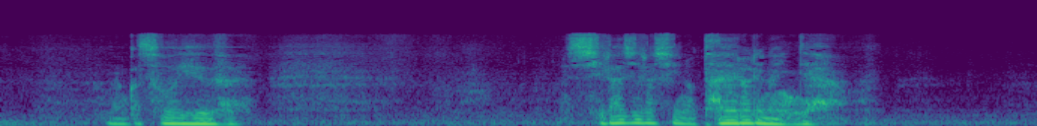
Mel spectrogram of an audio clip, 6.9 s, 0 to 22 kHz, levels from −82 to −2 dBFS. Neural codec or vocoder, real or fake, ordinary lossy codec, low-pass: none; real; none; 7.2 kHz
